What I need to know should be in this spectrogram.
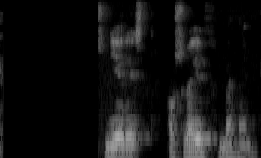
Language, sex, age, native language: Icelandic, female, 14, Icelandic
